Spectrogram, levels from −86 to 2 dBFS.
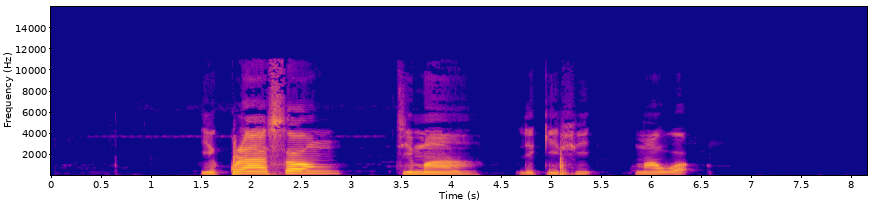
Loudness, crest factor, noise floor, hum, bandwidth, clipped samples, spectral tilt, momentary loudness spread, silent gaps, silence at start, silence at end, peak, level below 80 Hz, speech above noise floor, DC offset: -16 LUFS; 20 dB; -87 dBFS; none; 11.5 kHz; under 0.1%; -6 dB/octave; 20 LU; none; 1.5 s; 1.8 s; 0 dBFS; -50 dBFS; 72 dB; under 0.1%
